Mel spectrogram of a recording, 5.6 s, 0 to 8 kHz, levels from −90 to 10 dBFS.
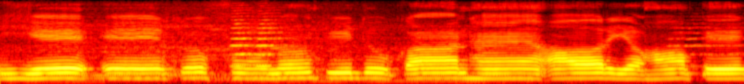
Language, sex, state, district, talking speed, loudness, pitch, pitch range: Hindi, male, Odisha, Malkangiri, 95 wpm, -15 LUFS, 140 Hz, 135-145 Hz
